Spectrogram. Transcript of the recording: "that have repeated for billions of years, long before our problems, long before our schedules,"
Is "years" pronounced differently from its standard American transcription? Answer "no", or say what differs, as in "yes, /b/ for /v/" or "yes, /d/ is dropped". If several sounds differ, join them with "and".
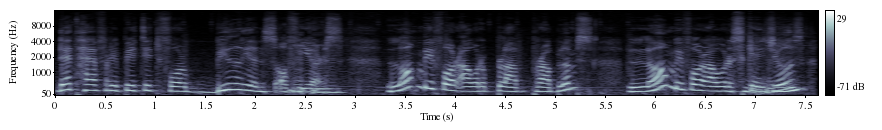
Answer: yes, /s/ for /z/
